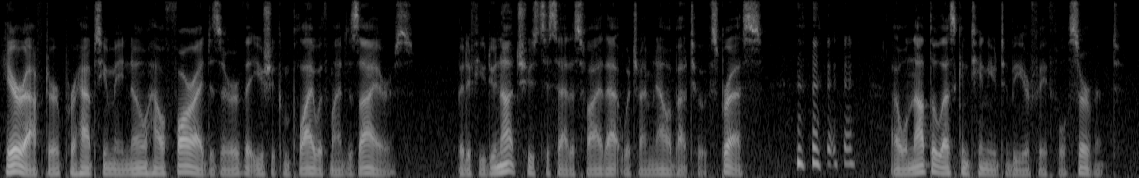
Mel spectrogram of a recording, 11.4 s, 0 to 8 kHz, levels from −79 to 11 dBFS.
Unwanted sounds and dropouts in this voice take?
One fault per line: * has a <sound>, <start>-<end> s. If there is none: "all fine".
* has a laugh, 8.0-8.6 s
